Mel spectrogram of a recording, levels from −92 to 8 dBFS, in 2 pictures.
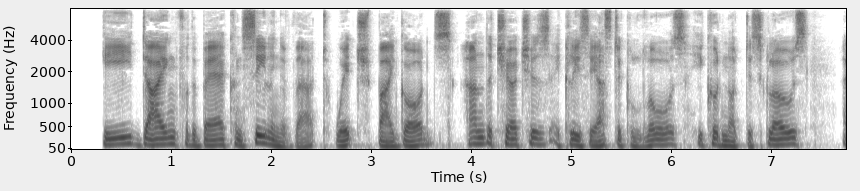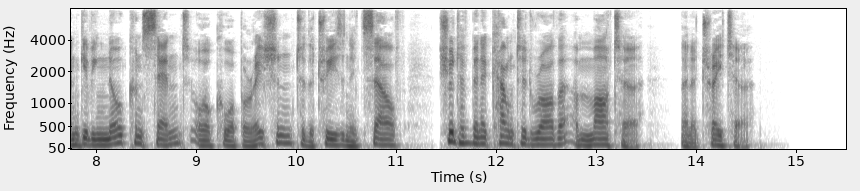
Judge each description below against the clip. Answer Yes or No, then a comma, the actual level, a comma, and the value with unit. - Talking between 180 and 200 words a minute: No, average, 160 wpm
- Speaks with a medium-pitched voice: No, low, 115 Hz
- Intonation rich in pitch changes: No, average, 4.2 semitones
